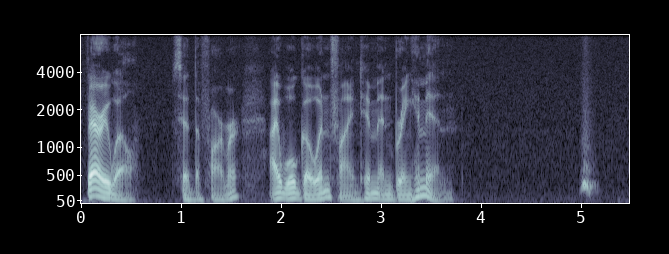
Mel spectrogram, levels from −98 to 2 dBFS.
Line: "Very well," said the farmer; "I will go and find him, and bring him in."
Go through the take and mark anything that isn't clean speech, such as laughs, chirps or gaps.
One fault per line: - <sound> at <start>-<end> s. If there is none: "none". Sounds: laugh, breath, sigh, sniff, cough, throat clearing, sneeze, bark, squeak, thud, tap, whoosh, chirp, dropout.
- whoosh at 5.0-5.2 s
